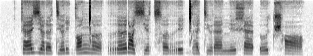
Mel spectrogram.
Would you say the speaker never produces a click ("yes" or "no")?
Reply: no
